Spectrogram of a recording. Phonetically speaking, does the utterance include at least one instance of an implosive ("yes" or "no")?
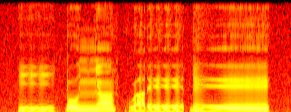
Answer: yes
